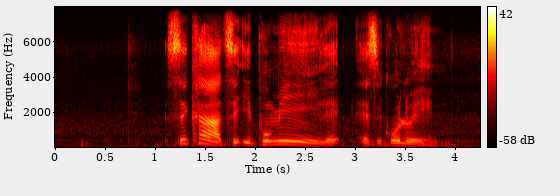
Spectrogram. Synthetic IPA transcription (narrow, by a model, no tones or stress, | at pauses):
sikʰatʰiʔipʰumilɛ | esik̬ɔlweːni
